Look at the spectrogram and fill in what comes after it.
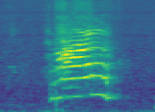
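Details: A single drawn-out, bright chirp with rich harmonics, rising then falling, from one of the Ragdoll cats Ao and Aki, aged one year and nine months, imitating birdsong they hear.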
